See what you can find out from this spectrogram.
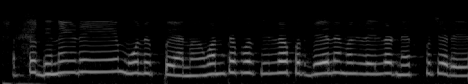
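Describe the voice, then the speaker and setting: In a cartoonish character voice, a woman speaks fairly slowly at an extremely high pitch. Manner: exasperated, argumentative.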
